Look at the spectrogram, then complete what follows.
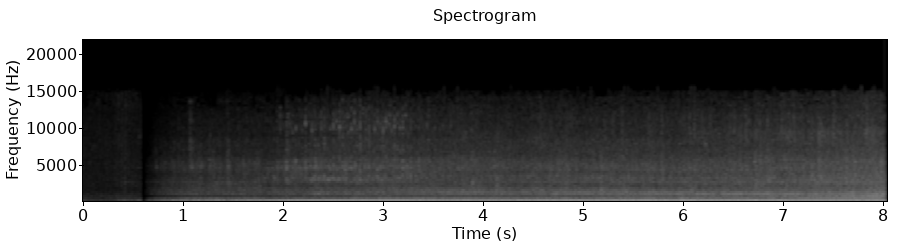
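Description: Small tractor with a front-end loader, its engine running steadily close by. The sound comes in just under a second in and swells to full level over the next second.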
